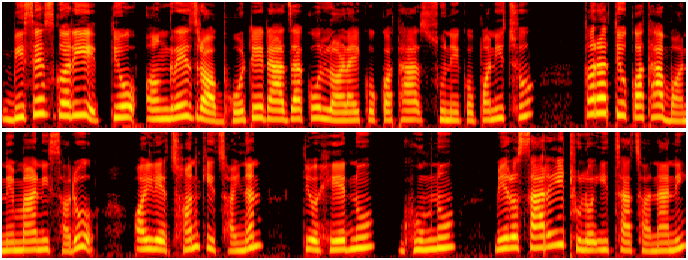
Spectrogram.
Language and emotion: Nepali, neutral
